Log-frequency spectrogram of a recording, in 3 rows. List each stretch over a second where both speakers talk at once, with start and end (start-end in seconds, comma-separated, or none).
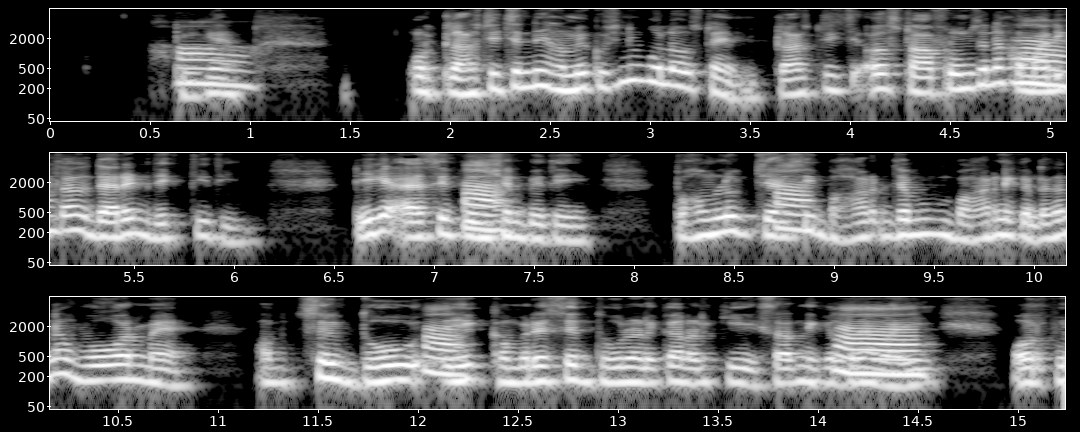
none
